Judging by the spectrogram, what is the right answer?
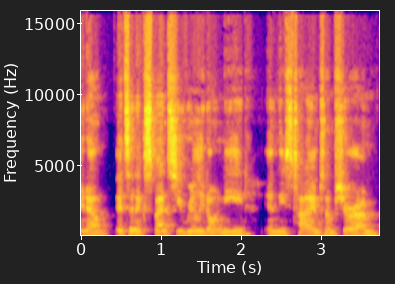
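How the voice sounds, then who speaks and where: A woman with an unremarkable speaking voice talks at a moderate pace, fairly low in pitch, with ordinary pitch variation. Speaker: tarot reader and live streamer. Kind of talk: casual live stream chat. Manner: conversational with many fillers.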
